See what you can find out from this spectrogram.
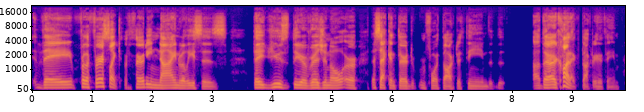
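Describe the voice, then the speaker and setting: A man's voice: mid-range voice, moderate pace, a bit bright, no room sound, studio quality. An American man hosting a podcast, chatting casually and wordily, with stammering restarts. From United States. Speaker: podcast host. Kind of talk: casual review podcast chat.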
